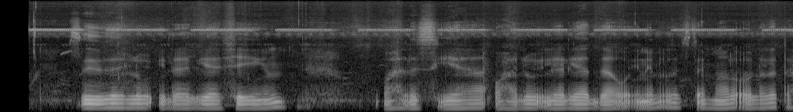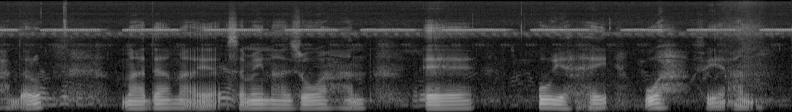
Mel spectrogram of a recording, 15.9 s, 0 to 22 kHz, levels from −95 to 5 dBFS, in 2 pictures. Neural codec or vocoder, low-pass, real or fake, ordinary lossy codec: none; none; real; none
